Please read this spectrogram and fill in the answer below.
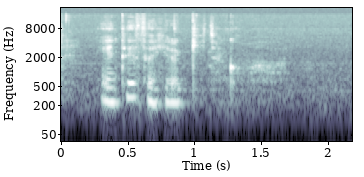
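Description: A woman speaking a short, quiet phrase in Japanese, lasting under a second.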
